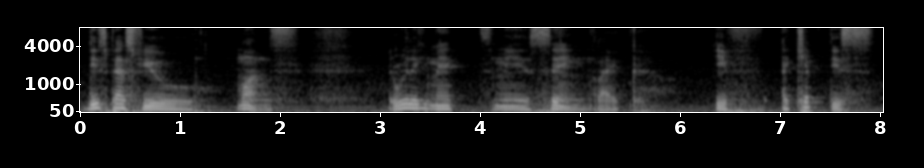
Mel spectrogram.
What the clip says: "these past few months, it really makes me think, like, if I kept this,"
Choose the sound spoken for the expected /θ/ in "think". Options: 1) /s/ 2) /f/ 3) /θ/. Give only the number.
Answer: 1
